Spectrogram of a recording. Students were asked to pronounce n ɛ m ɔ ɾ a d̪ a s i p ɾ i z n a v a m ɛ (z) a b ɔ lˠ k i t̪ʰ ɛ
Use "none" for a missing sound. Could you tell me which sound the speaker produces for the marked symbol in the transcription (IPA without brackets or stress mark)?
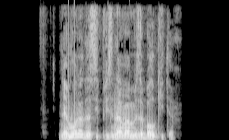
z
